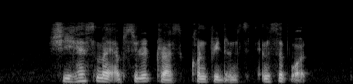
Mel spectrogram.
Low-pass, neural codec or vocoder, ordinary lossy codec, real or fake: 7.2 kHz; none; Opus, 32 kbps; real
